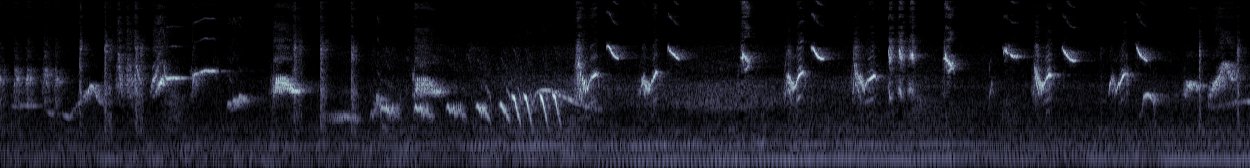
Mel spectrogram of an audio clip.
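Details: Tail-flicking white-rumped shama giving competitive fighting song to stimulate birds; varied whistled notes and harsh squeaks, with a quick run of downslurred notes midway and steady repeated phrases after.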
